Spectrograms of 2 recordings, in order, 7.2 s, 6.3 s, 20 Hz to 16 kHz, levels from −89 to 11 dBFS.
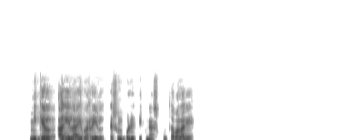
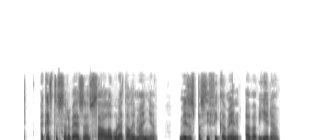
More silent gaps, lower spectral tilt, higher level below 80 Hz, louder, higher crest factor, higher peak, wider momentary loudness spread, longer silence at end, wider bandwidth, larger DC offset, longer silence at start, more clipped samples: second, 2.11-2.20 s, 2.73-2.77 s, 3.18-3.26 s vs 3.17-3.28 s, 3.44-3.59 s, 4.84-4.91 s; about the same, -5.5 dB/octave vs -5 dB/octave; second, -72 dBFS vs -60 dBFS; second, -25 LUFS vs -20 LUFS; about the same, 22 dB vs 18 dB; about the same, -6 dBFS vs -4 dBFS; about the same, 10 LU vs 8 LU; first, 3.35 s vs 0.75 s; about the same, 7.4 kHz vs 8 kHz; neither; second, 0.6 s vs 0.8 s; neither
